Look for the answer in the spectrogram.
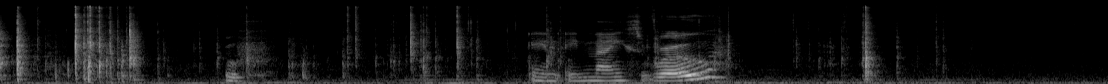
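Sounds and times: crackling plastic clicks: 0.0s - 9.6s.

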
